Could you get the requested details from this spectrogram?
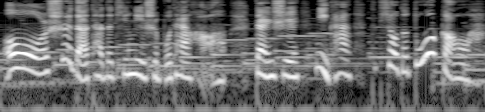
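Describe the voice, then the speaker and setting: Woman voicing a storybook mouse boy, cheerful, eager, high, very lively voice. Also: moderate pace, music in the background, close to an everyday voice. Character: little male mouse, cheerful, thoughtful, short-legged.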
